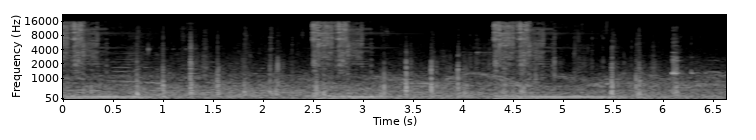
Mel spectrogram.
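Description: Footsteps tread steadily on a hard floor.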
